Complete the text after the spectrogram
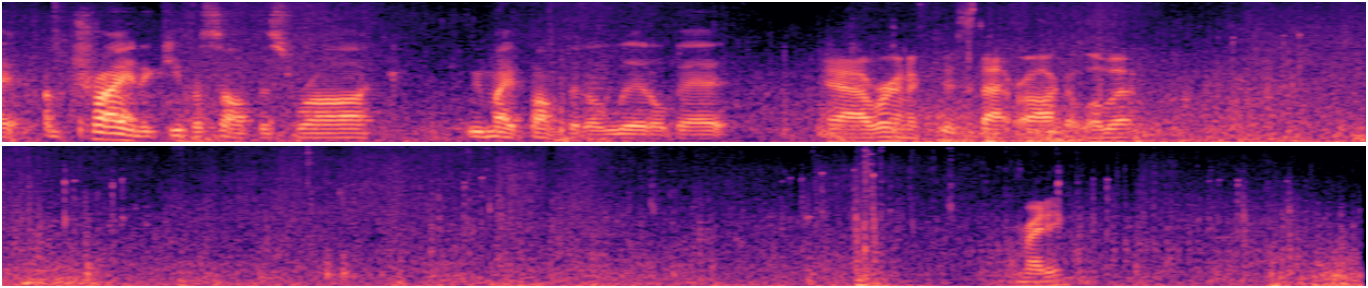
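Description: Ocean waves wash and splash around a ship.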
